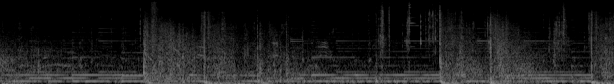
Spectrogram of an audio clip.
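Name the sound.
gunshots in the video game Red Dead Redemption 2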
